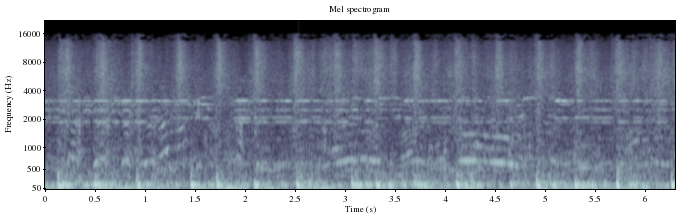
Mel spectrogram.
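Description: Danza de pluma procession music: a steady, regular beat of shaken rattles over a low drum-like pulse, with voices in the crowd.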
